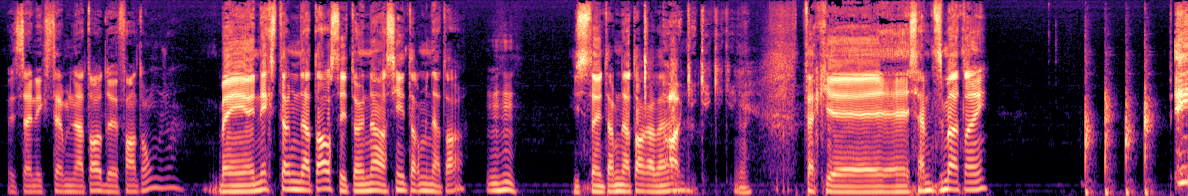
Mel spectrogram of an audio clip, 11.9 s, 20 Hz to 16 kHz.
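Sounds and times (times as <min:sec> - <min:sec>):
faint low hum: 0:00.0 - 0:11.8
speech: 0:00.1 - 0:09.9
sharp knocking on a door: 0:10.8 - 0:11.7.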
